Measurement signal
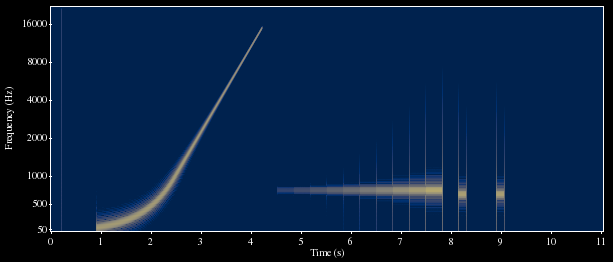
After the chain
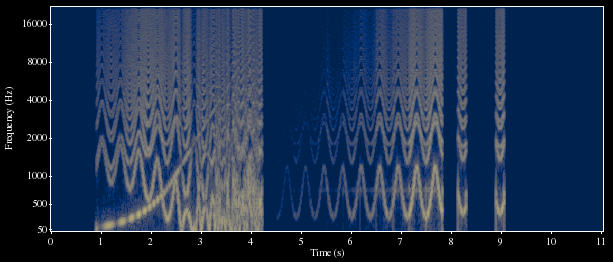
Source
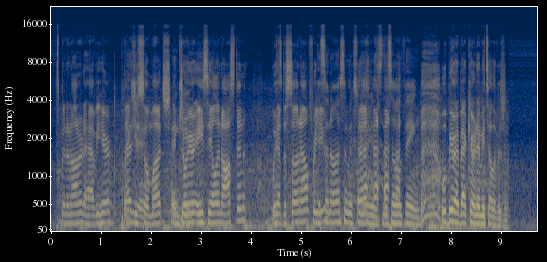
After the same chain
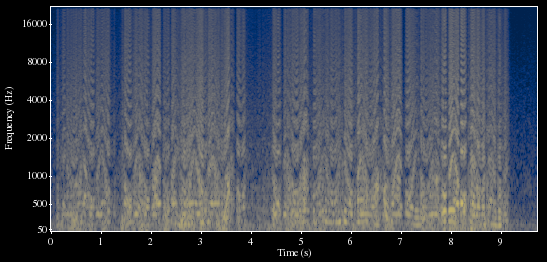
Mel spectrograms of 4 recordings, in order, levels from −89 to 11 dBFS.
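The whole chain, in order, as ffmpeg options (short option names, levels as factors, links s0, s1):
-af "aphaser=in_gain=1:out_gain=1:delay=3.5:decay=0.34:speed=0.33:type=triangular,acrusher=samples=33:mix=1:aa=0.000001:lfo=1:lforange=19.8:lforate=2.7,afftfilt=real='re*1.73*eq(mod(b,3),0)':imag='im*1.73*eq(mod(b,3),0)':win_size=2048:overlap=0.75,volume=1.5"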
